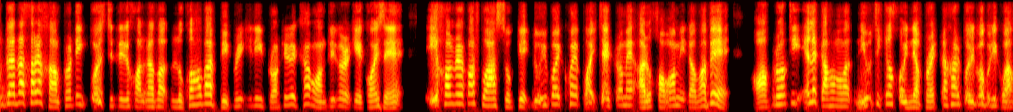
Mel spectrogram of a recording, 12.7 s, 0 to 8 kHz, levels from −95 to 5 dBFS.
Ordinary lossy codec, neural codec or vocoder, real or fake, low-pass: none; codec, 16 kHz in and 24 kHz out, 0.9 kbps, LongCat-Audio-Codec, four codebook decoder; fake; 7.2 kHz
